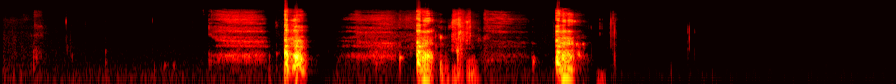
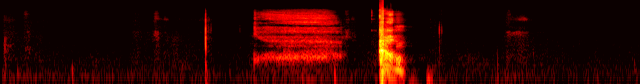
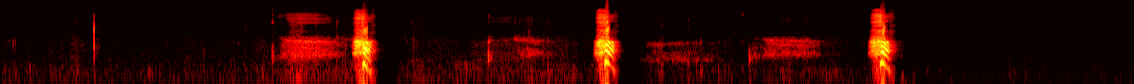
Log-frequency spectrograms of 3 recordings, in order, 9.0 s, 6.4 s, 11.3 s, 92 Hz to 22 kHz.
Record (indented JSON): {
  "three_cough_length": "9.0 s",
  "three_cough_amplitude": 32768,
  "three_cough_signal_mean_std_ratio": 0.21,
  "cough_length": "6.4 s",
  "cough_amplitude": 32768,
  "cough_signal_mean_std_ratio": 0.15,
  "exhalation_length": "11.3 s",
  "exhalation_amplitude": 32768,
  "exhalation_signal_mean_std_ratio": 0.17,
  "survey_phase": "beta (2021-08-13 to 2022-03-07)",
  "age": "18-44",
  "gender": "Female",
  "wearing_mask": "No",
  "symptom_fatigue": true,
  "symptom_headache": true,
  "symptom_change_to_sense_of_smell_or_taste": true,
  "smoker_status": "Never smoked",
  "respiratory_condition_asthma": false,
  "respiratory_condition_other": false,
  "recruitment_source": "Test and Trace",
  "submission_delay": "2 days",
  "covid_test_result": "Positive",
  "covid_test_method": "LAMP"
}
